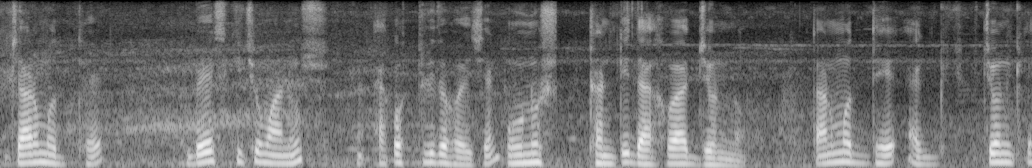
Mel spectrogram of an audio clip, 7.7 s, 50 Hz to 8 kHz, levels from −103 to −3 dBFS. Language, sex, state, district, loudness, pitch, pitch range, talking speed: Bengali, male, West Bengal, Purulia, -20 LUFS, 140 Hz, 125-155 Hz, 95 wpm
